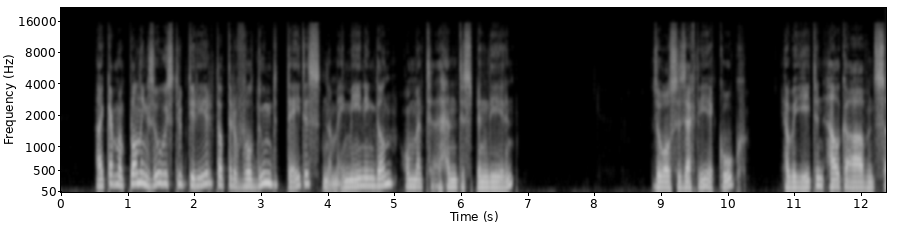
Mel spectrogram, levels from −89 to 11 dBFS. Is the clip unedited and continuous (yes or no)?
yes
